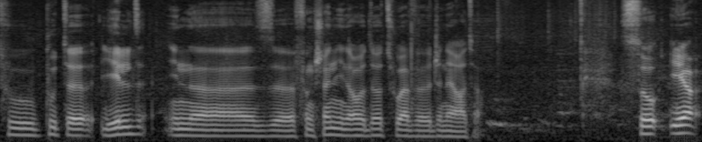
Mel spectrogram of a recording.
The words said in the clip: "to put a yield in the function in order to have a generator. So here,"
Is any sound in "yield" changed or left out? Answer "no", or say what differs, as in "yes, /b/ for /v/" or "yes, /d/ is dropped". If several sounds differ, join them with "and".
no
